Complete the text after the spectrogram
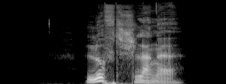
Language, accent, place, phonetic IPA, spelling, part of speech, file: German, Germany, Berlin, [ˈlʊftˌʃlaŋə], Luftschlange, noun, De-Luftschlange.ogg
- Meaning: paper streamer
